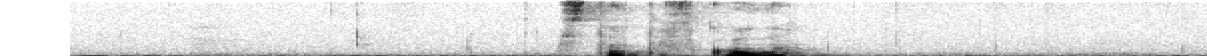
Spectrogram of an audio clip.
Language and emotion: Russian, neutral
